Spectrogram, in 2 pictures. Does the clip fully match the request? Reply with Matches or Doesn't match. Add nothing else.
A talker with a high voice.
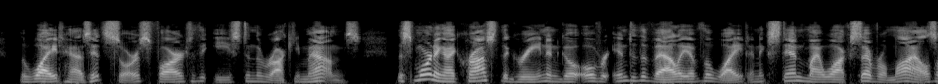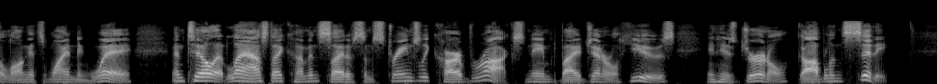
Doesn't match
